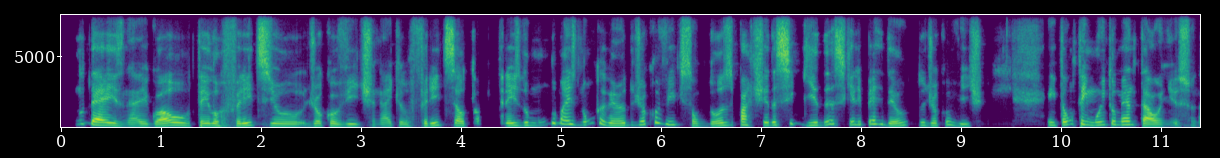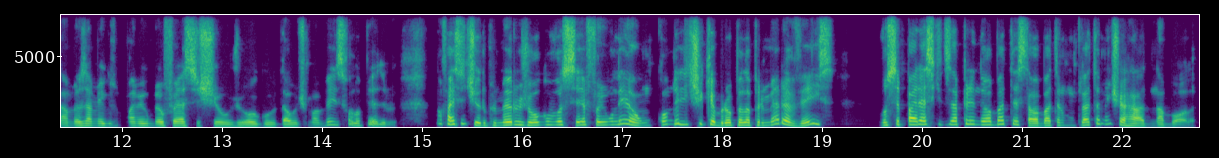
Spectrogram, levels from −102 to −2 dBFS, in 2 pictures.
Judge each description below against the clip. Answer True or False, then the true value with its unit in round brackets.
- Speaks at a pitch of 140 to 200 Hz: True (185 Hz)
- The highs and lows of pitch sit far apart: True (7.5 semitones)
